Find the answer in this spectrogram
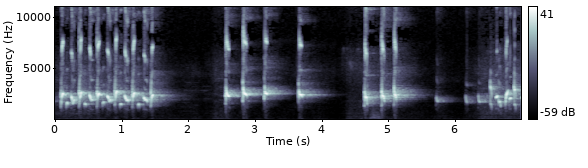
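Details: Yellow-vented bulbul delivering a keen, combative 'ngalas tarung' song: a quick burst of liquid warbles, then separate bright falling whistles spaced about a third of a second apart, ending in a fresh warbled run.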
